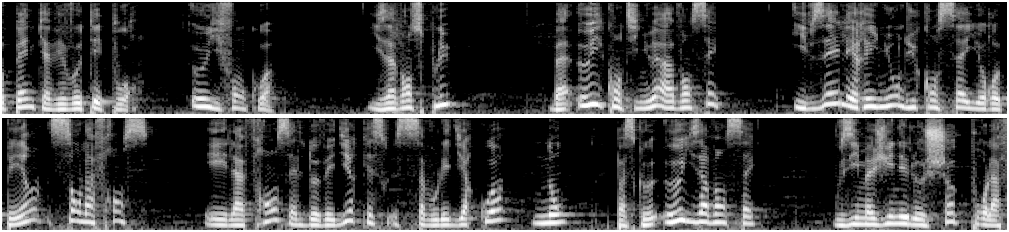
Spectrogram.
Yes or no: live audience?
yes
